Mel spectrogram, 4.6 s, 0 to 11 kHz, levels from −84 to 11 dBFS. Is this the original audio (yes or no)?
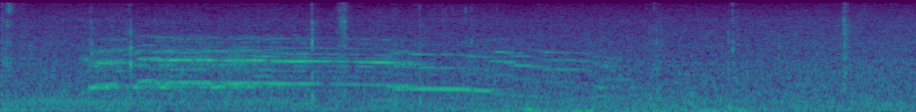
yes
